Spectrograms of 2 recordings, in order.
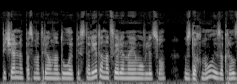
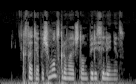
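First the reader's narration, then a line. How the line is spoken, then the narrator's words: Uncertain, forced out. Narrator (Russian): Элмар неуверенно выдавил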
